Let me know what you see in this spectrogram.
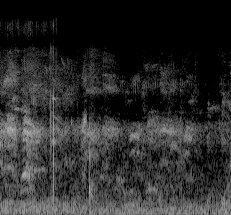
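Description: A few short, harsh bird calls near the start over a faint steady background, with a single sharp click about a second in.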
